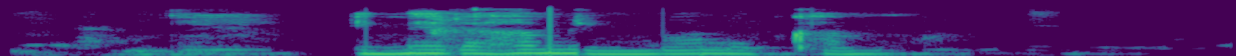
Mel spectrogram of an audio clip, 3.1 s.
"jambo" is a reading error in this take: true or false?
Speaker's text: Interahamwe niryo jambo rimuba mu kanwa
true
